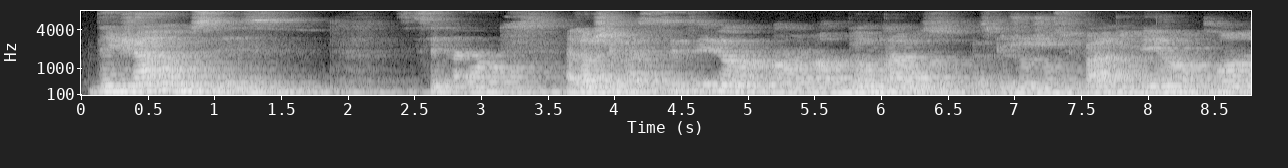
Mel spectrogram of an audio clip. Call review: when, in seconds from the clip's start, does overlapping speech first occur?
none

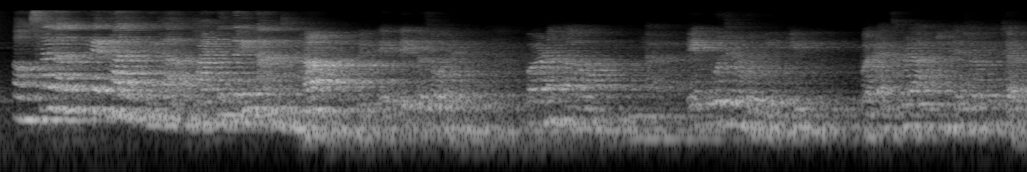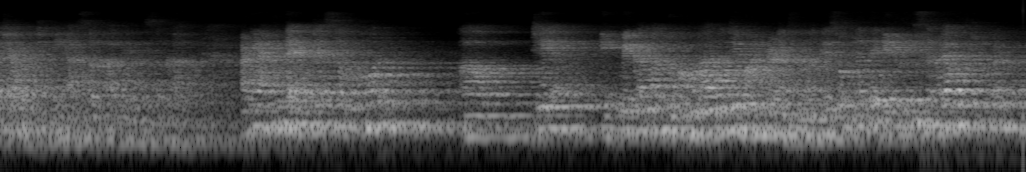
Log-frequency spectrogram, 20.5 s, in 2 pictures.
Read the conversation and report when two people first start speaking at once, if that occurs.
none

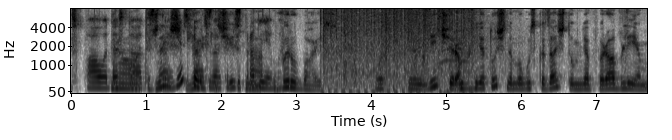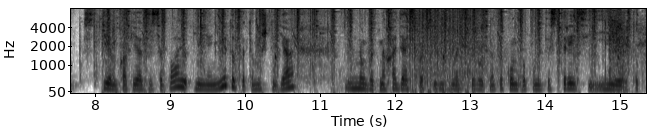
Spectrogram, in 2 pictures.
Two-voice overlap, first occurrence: 0.5 s

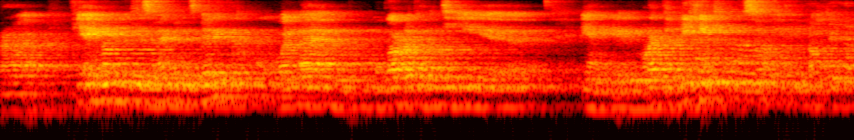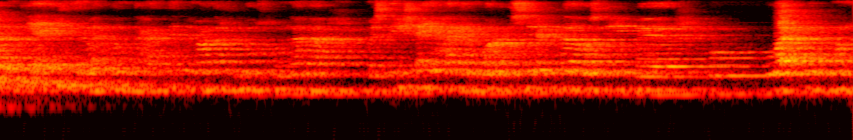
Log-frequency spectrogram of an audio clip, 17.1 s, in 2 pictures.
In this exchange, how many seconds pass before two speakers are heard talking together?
6.8 s

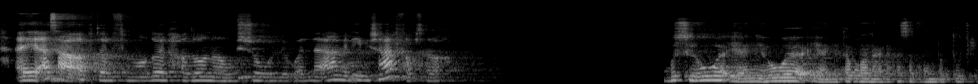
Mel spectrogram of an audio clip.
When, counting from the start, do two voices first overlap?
none

